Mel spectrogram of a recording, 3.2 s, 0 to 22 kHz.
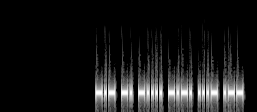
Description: Morse code, heard as a keyed tone, about 46 wpm, 700 Hz. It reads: KN6CVW
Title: USA Call Signs - 6 Characters - 3x Character Spacing - 45wpm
